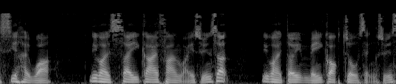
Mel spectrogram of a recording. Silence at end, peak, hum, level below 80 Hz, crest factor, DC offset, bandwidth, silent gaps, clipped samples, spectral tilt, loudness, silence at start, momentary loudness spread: 0 s; -10 dBFS; none; -48 dBFS; 16 dB; under 0.1%; 11.5 kHz; none; under 0.1%; -5.5 dB/octave; -27 LUFS; 0 s; 5 LU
